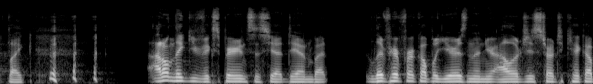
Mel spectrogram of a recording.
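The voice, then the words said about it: Allergy-affected, congested voice. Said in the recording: “sorry about my voice. My allergies are just in full effect.”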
